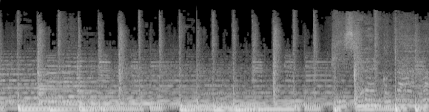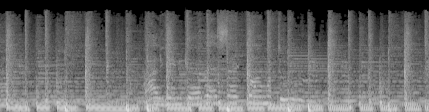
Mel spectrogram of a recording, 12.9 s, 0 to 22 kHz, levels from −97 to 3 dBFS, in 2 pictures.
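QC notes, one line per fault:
2.95 s, 6.73 s, 12.28 s: damaged data in a compressed stream. Corrupted bytes make the decoder misread a frame and resync, giving a brief glitch, each under 20 ms.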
